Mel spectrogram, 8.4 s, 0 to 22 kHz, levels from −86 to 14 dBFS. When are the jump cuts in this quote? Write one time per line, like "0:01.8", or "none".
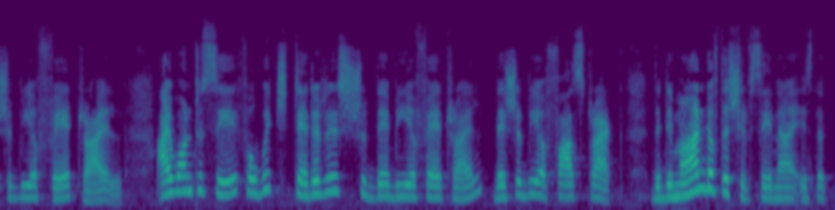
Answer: none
